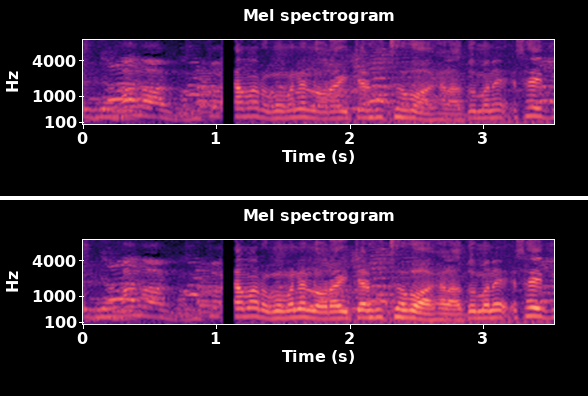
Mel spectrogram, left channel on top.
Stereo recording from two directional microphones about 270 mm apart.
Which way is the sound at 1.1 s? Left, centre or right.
Centre.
